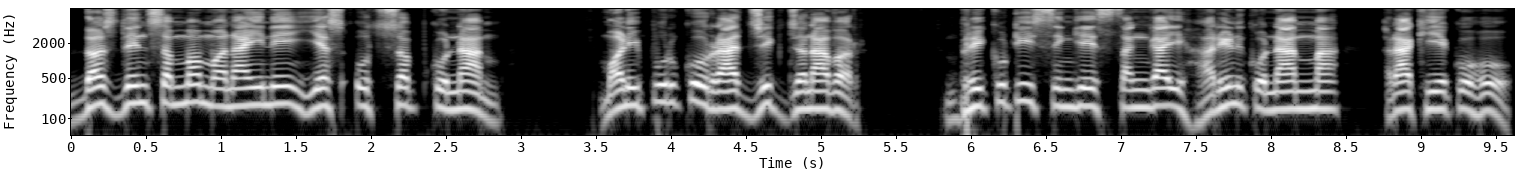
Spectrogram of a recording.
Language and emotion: Nepali, neutral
